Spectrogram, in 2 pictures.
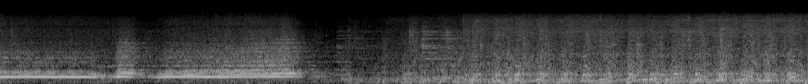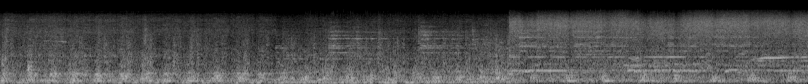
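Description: A steam train on the Rocky Mountain line at an amusement park's Old West ghost town gives a whistle blast at the start and again near the end, with a steady roar of hissing steam and rolling cars in between.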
